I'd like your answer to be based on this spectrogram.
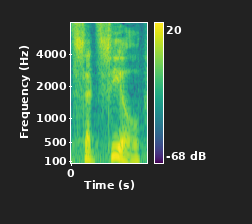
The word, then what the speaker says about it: Sept-Îles: I pronounce it Sept-Îles, but everybody in Quebec pronounces it Sept-Îles. And they swear they're not inserting another S in there, but they are. Sept-Îles. You hear the S, right?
